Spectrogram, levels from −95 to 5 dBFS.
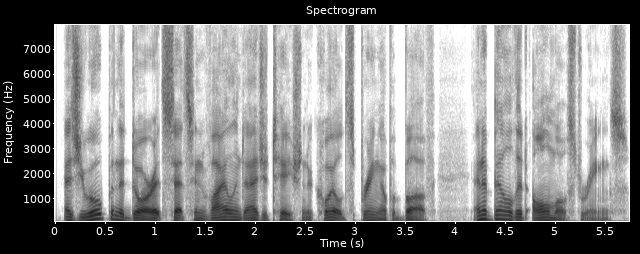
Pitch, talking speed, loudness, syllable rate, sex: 110 Hz, 220 wpm, -17 LUFS, 5.8 syllables/s, male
